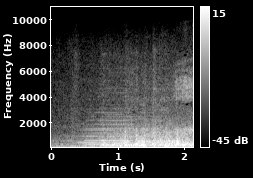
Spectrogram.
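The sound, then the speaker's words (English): Passenger train moving out of a station, a steady low rumble and rattle that grows louder after the first second and then holds at an even level. “It looks like the train station is moving. It's really the train that's moving”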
